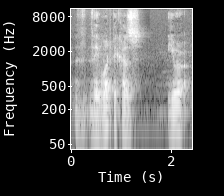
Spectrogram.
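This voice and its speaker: A man's voice: low voice, fairly even intonation, slow, reverberant. A man hosting a podcast, chatting casually as he interviews a guest. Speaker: podcast host.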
